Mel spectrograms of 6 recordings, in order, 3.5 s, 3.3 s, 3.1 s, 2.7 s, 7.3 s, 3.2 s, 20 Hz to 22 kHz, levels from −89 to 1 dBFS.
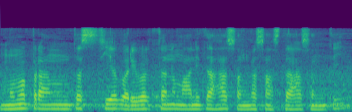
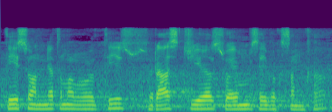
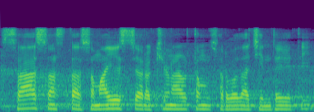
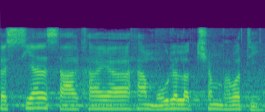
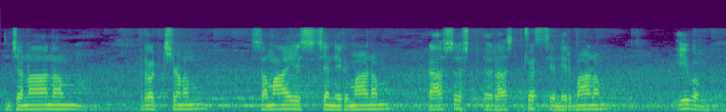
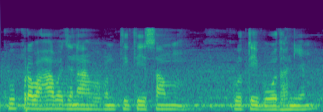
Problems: background sounds at intervals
